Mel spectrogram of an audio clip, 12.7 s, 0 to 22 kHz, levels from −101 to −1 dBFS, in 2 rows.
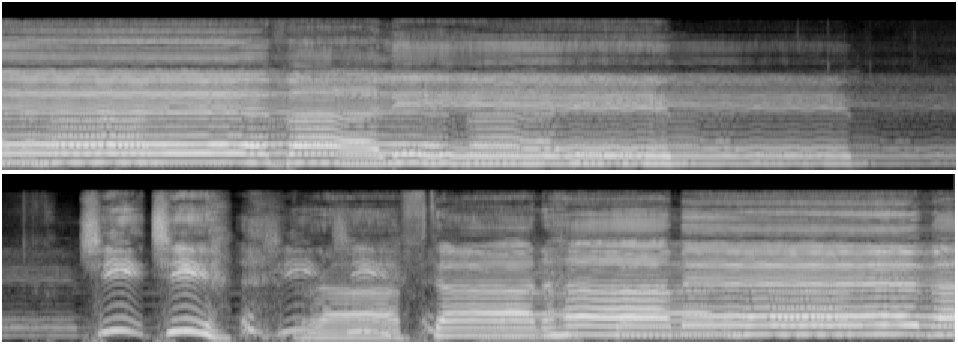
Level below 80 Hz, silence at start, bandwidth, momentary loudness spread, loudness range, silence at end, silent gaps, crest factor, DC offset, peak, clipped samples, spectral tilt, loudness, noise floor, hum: -60 dBFS; 0 s; 14 kHz; 13 LU; 8 LU; 0 s; none; 14 dB; under 0.1%; -6 dBFS; under 0.1%; -3 dB/octave; -19 LUFS; -43 dBFS; none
